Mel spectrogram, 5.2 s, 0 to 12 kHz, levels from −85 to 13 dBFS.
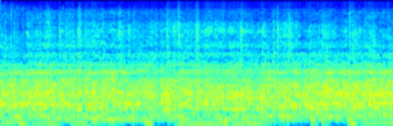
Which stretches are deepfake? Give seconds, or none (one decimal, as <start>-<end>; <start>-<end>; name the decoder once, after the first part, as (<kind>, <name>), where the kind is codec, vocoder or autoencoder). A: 0.9-4.0 (codec, SNAC)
